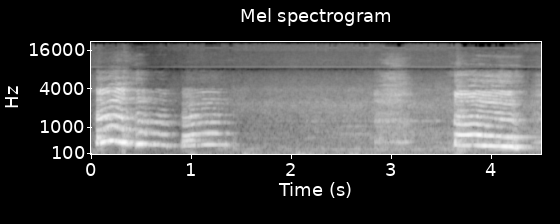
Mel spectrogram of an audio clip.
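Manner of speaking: high pained moans, cracking; pained groaning. Real, not acted. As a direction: groan through burning pain. Nose burning from chili powder.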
